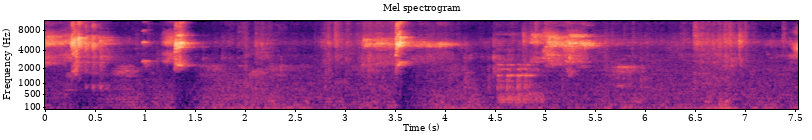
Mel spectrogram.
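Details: Lovebirds of the lutino colour in a colony breeding aviary chirp with sharp high notes and short clicks spaced a second or two apart, over a soft rumble and other birds nearby.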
